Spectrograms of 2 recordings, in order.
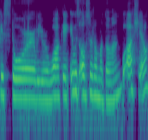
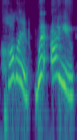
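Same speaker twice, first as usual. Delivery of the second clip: high, loud mock-stressed demand; stressed caller; 9 semitones higher, 4 dB louder, slower than usual. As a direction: imitate a friend fretting down the phone. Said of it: "when he's in a bad mood or he's stressed".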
